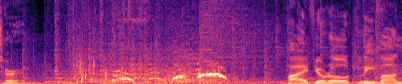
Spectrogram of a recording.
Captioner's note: person screaming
